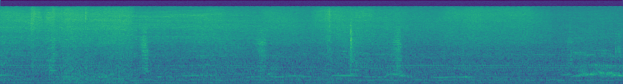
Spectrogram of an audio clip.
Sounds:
inside a small room, Snake, Animal

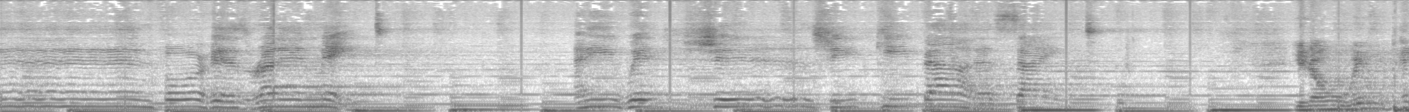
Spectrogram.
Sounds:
Music

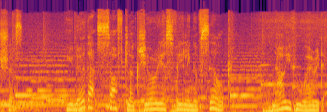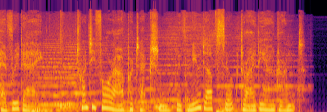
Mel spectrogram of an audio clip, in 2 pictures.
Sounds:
Music, Speech

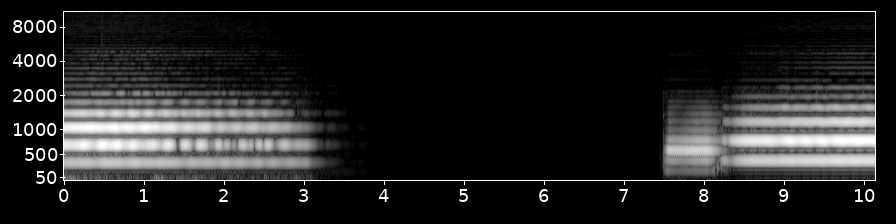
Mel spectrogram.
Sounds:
Musical instrument, Music

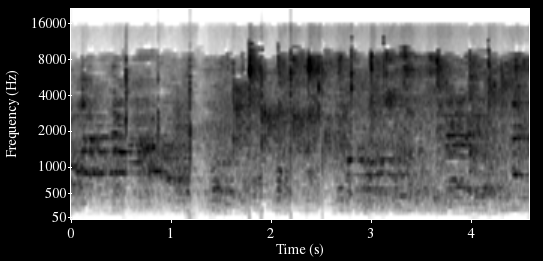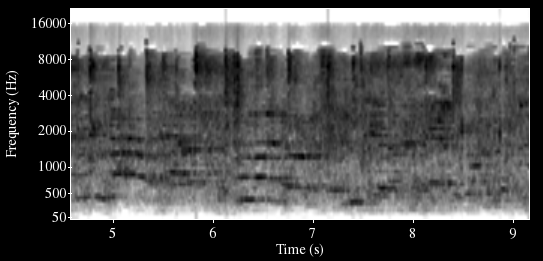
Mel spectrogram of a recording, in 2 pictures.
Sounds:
Speech, Slam

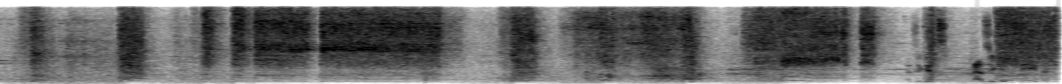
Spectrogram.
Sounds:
inside a large room or hall, Speech

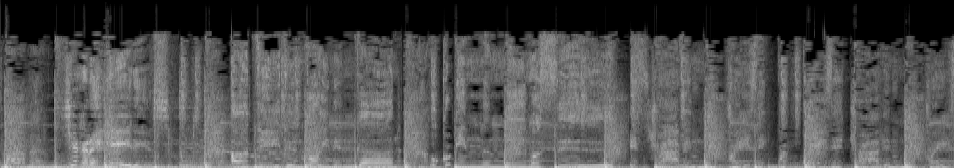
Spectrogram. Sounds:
Music

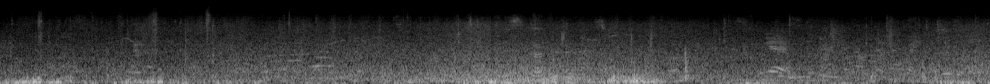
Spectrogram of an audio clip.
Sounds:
penguins braying

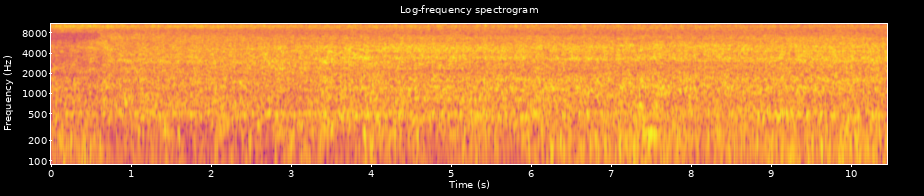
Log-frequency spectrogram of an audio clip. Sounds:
outside, rural or natural

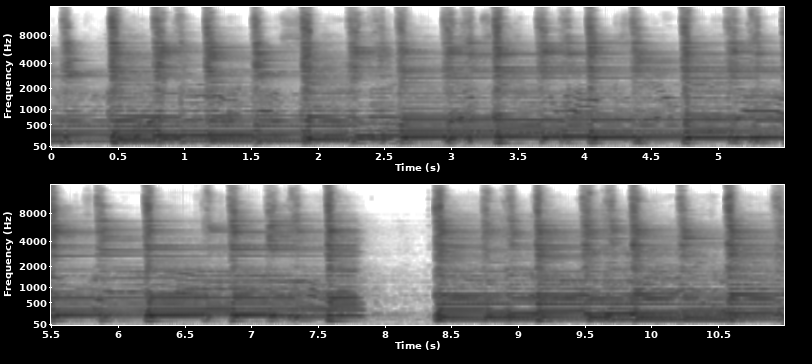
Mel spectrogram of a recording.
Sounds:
Strum, Plucked string instrument, Music, Guitar, Acoustic guitar, Musical instrument

